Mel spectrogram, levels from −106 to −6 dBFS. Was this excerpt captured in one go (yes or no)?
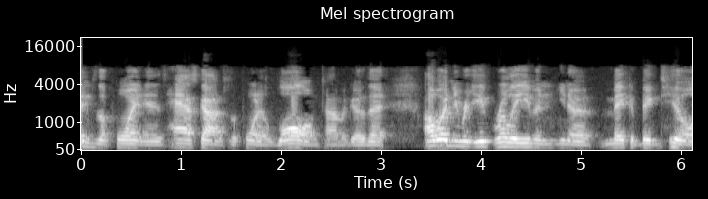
yes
